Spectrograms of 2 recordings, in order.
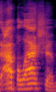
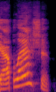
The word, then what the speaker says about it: Appalachian: But listen, if somebody tells me I'm pronouncing something wrong, especially if it's a heritage thing, it's Appalachian.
